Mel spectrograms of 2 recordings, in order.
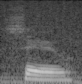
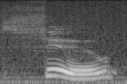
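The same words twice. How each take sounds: First: "su" low, soft and falling; unstressed, lowered "su"; unaccented su. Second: Slow "su" with a rise in pitch; long, lifted "su"; accented su. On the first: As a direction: drop "su" gently, with no accent. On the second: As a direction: stretch "su" and lift it for the accent. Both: Shown as a demonstration.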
